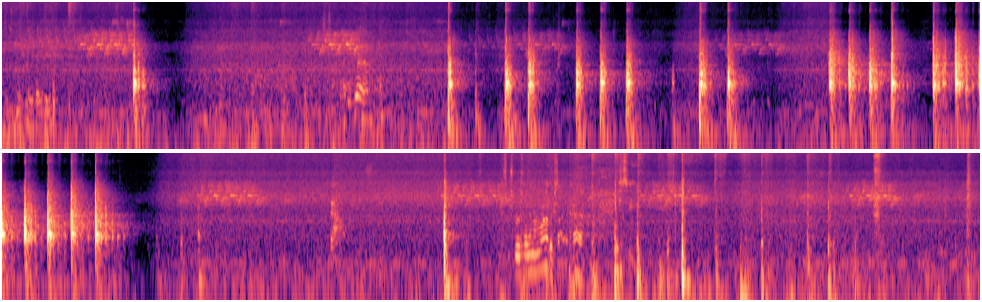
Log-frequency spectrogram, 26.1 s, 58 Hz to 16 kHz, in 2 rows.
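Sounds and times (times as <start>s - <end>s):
hammer striking nails in wood: 5.9s - 10.0s, 11.0s - 14.8s.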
